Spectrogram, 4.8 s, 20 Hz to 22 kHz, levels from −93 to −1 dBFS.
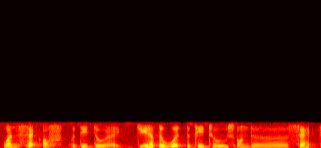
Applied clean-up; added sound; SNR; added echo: none; none; none; none.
